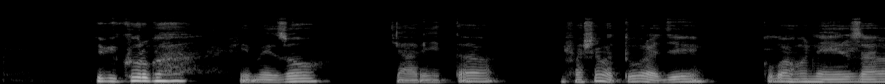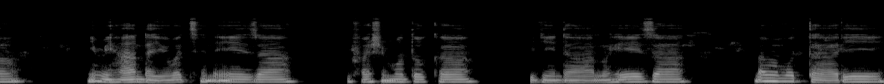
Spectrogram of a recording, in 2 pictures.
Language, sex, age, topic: Kinyarwanda, male, 18-24, government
